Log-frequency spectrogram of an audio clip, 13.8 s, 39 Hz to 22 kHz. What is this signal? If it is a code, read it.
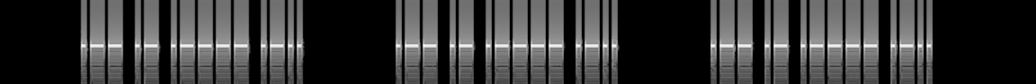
Morse code, heard as a keyed tone, about 20 wpm, 700 Hz. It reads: WA1L WA1L WA1L
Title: USA Call Signs - 4 Characters - Repeated 3x - 20wpm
